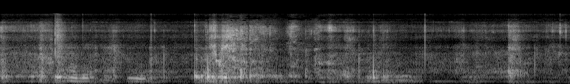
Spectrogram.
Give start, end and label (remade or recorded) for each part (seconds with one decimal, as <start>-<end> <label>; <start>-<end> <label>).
0.0-2.3 remade; 2.3-3.2 recorded; 3.2-5.7 remade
